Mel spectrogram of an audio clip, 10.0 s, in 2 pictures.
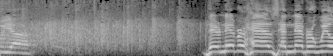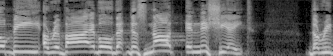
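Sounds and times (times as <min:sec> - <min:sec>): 
audience clapping hands: 0:00.0 - 0:03.6
speech: 0:00.1 - 0:00.6, 0:03.0 - 0:08.8, 0:09.6 - 0:09.9.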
